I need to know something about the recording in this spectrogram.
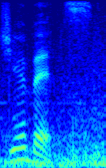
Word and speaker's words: gibbets: Gibbets. What? It's pronounced gibbets.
